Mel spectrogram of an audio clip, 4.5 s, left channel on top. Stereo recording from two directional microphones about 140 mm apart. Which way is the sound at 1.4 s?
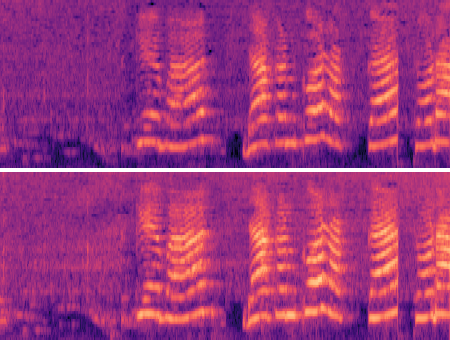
90° left.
